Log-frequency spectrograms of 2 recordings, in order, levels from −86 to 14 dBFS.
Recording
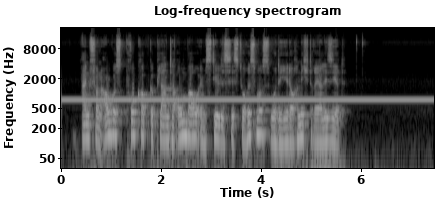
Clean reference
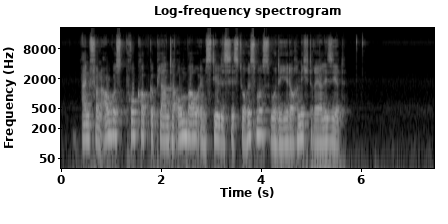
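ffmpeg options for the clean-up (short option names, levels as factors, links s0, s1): -af "adeclick=t=4,bandreject=f=750:w=30"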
